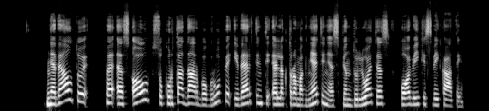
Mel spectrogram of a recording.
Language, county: Lithuanian, Vilnius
